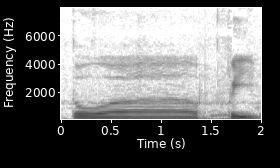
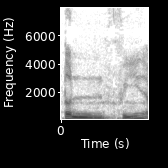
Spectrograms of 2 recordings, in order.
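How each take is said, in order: First: The nasal is faint, lips already shaping the f. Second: A clear n sound is heard before the f. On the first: The speaker calls it right. "bersiap-siap ke huruf fa" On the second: The speaker calls it wrong. "Samar aslinya kan tunfi"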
